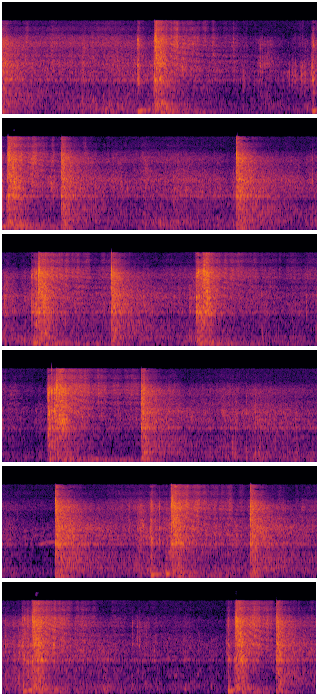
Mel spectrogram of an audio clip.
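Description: Aerial fireworks shells being fired from mortars right next to the microphone and bursting overhead: a steady series of sharp booms, one every second or two, each followed by a long rolling echo.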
